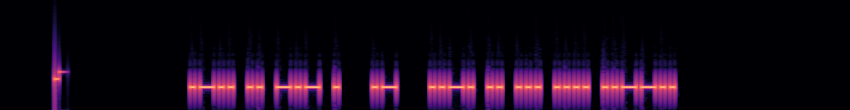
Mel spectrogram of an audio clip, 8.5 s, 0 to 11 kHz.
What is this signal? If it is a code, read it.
Morse code, heard as a keyed tone, about 25 wpm, 700 Hz. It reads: LIKE A FISH?
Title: Sentences from Top 1000 Words - Review Part 1 - 25wpm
